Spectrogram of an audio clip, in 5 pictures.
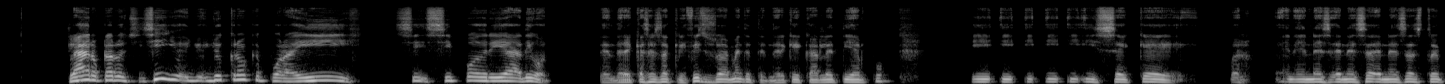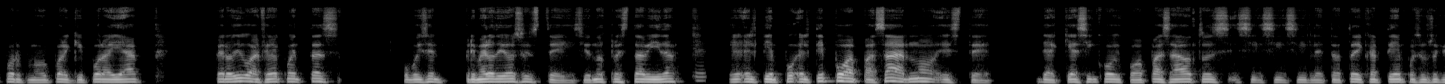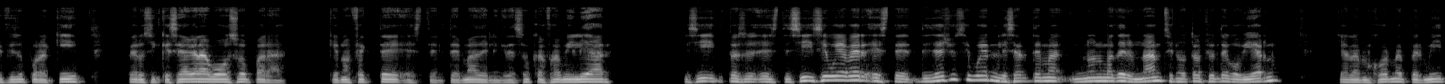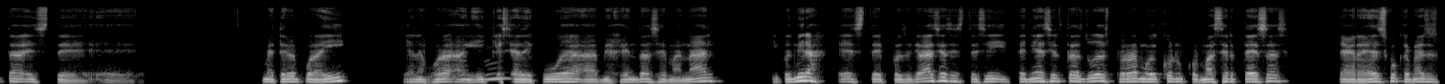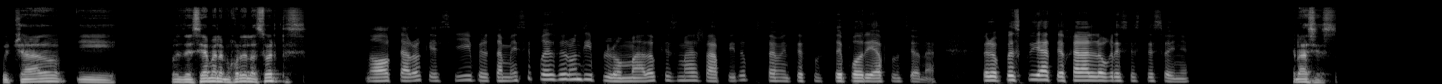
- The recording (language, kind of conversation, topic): Spanish, advice, ¿Cómo puedo decidir si volver a estudiar o iniciar una segunda carrera como adulto?
- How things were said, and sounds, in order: tapping; unintelligible speech; unintelligible speech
